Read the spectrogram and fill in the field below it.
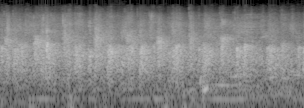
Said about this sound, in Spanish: Ah, que hay otras dos personas nuevas. bienvenido, bienvenido. Un aplauso.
